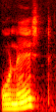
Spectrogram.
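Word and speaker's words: honest: इसी तरह से ऑनेस्ट, ईमानदार, इसके एच जो है इसमें साइलेंट है, और पढ़ा जाता है उच्चारण ओ से, इसीलिए इसके आगे भी लगेगा एन ऑनेस्ट वाई।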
